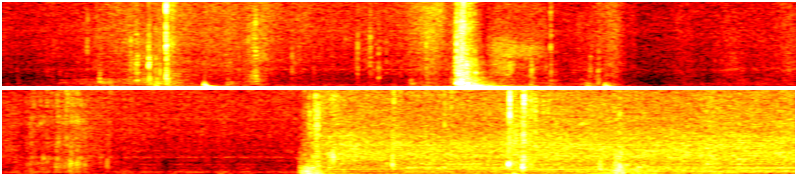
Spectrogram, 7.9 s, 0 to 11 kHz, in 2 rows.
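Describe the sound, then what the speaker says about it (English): A Tesla Model 3 Highland door shuts with a few solid thuds, mixed with the short whir of an electric window motor and then a brighter, fuller mechanical rumble toward the end. "now when we close the door"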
